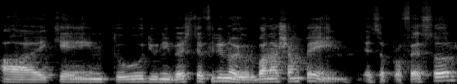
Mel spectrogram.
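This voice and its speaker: A man speaks at a fairly quick pace with a Romanian accent. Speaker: computer science professor and founder. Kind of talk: interview podcast.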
